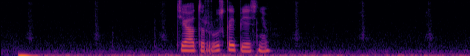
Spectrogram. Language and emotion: Russian, neutral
